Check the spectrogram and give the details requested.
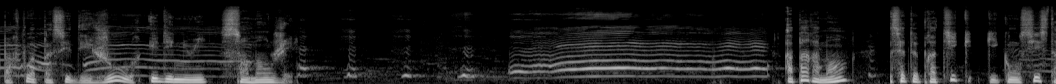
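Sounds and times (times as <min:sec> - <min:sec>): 
baby whimpering and wailing: 0:00.0 - 0:07.8
speech: 0:00.1 - 0:03.1, 0:07.9 - 0:10.5.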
